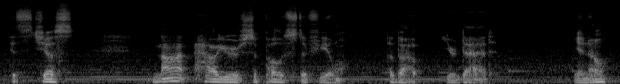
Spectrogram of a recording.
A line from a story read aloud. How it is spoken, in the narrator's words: Percy whispered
